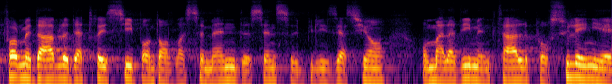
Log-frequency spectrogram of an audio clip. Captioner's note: speaks French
